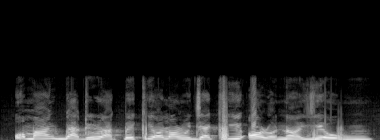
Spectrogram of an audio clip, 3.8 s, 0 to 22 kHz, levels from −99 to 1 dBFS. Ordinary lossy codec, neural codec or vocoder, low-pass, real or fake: none; none; 9.9 kHz; real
